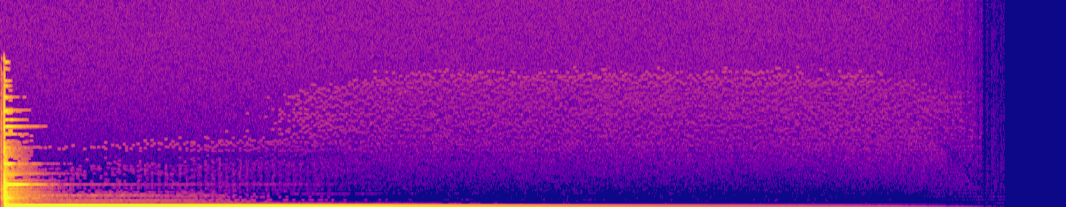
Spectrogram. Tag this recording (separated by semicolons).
chimes; bell; keyboard; celesta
